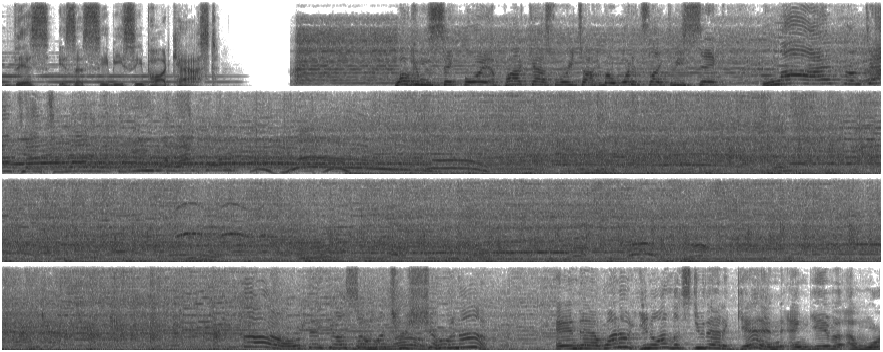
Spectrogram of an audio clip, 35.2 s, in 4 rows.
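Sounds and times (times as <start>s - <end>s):
speech: 0.1s - 2.2s, 3.9s - 9.7s, 29.5s - 31.3s, 31.9s - 35.1s
live audience in downtown Toronto cheering and applauding: 8.3s - 31.9s.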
